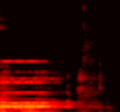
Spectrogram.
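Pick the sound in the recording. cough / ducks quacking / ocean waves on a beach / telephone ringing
telephone ringing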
